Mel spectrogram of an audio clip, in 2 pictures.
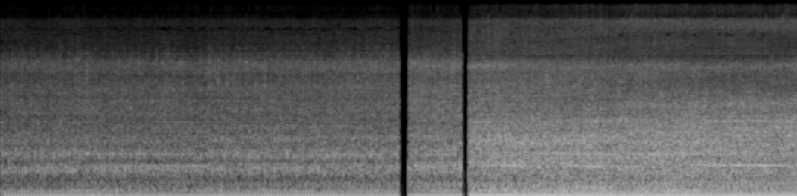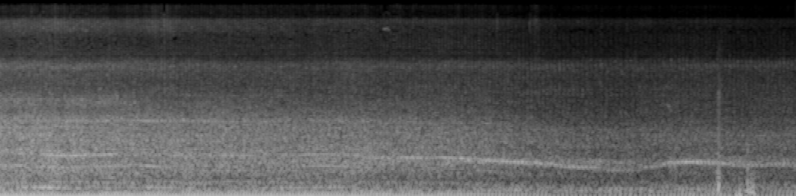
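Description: Small Krishiraj tractor engine running in a field during ploughing, a steady close drone with a low rumbling hum and shifting pitch as it works, two brief dropouts early on, no talk.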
